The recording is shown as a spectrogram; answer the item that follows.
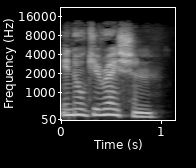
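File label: "inauguration", British English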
